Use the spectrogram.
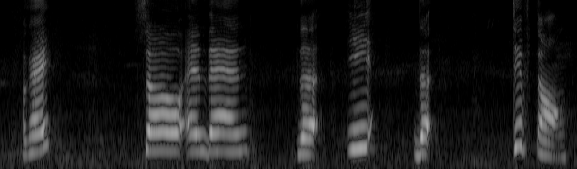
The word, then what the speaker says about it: diphthong: So, and then the diphthong, N. So, I'm actually going to also talk about diphthongs. Here, I'll show you the text later, but for diphthongs, what's the definition of, how do you call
